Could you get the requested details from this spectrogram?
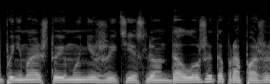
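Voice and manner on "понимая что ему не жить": ordinary delivery, nothing marked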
